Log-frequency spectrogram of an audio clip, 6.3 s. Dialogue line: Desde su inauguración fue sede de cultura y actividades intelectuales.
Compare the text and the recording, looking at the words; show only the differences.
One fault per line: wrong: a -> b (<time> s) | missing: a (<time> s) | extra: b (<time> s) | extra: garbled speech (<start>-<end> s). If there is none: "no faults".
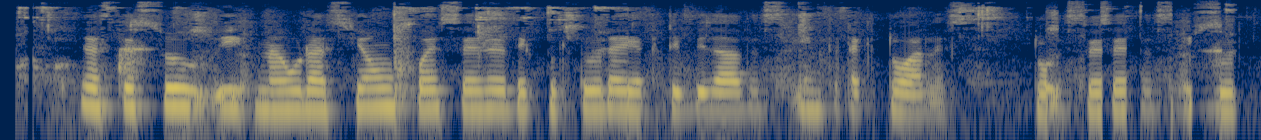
extra: garbled speech (5.2-6.2 s)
